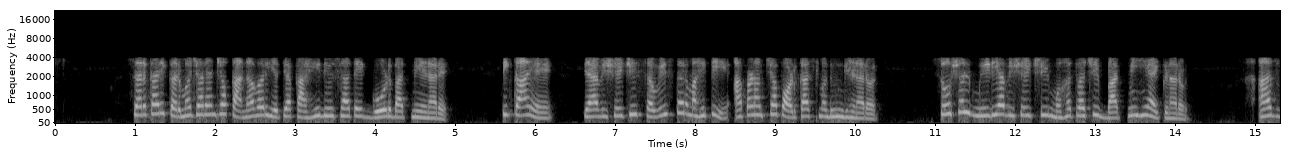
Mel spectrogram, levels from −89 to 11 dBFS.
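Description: Throughout, the speech carries GSM full-rate codec damage: a buzzy, gravelly roughness from pulse-driven excitation, with nothing above 4 kHz, unlike cleaner narrowband codecs.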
